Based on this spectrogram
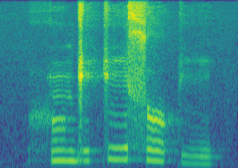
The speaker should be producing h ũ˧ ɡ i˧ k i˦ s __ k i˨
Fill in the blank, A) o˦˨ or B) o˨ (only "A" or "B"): A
